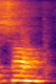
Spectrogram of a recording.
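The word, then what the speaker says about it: psalm: আর এখানে পি কে বাদ দিলে শুধু আসবে দন্ত স, তাহলে এটা হয়ে যাবে শাম। তাহলে এই শব্দটার উচ্চারণ হবে শাম, অর্থাৎ এখানে পি উচ্চারণ আসছে না, কেননা পি এবং এস পাশাপাশি বসেছে।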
